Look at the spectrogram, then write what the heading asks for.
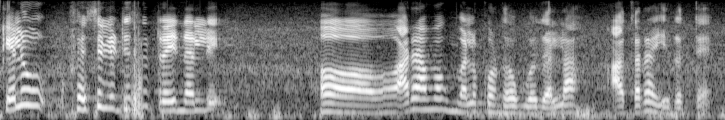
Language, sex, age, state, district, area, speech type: Kannada, female, 60+, Karnataka, Chamarajanagar, urban, spontaneous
